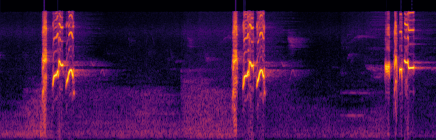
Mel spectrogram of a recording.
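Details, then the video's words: Sooty-headed bulbul singing as a lure to prompt other bulbuls to respond: three well-spaced phrases of quick, bubbly whistled notes, each slurring up and down, over soft background hiss. "suara burung kutilang gacor ampuh buat suara pancingan kutilang agar nyaut"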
